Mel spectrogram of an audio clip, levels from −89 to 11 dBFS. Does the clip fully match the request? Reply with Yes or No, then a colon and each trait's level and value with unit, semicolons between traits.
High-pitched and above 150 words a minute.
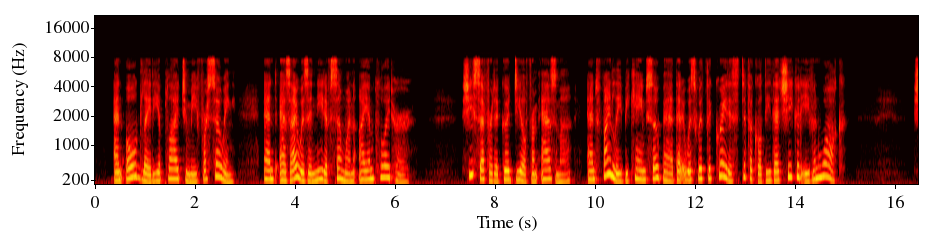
Yes: high, 200 Hz; average, 165 wpm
